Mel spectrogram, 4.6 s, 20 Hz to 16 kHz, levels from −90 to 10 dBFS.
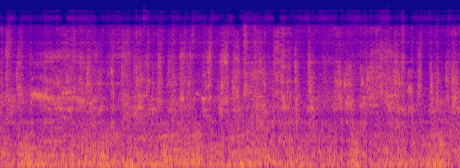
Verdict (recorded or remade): remade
